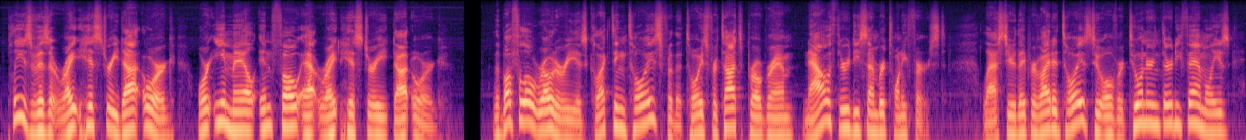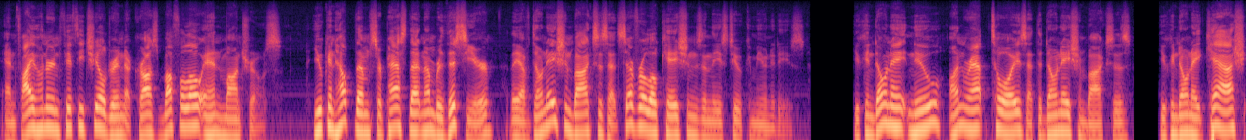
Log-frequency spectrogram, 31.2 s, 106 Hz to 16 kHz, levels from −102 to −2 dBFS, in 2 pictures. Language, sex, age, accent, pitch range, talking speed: English, male, 30-49, American, 115-165 Hz, 140 wpm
